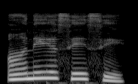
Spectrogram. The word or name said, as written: ಆನೆಯಸೇಸೆ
